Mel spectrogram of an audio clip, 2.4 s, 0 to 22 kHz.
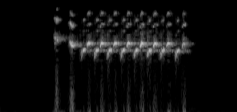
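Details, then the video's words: Goldfinch (European) song for silvestrismo: a fast, even trill of bright, liquid notes, around ten per second, lasting over a second, with a faint tap at the start. "SILVESTRISMO. CD DE JILGUERO Nº 1"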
